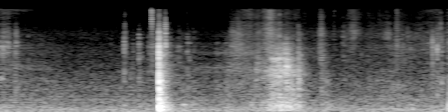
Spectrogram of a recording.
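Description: A single sharp click about one and a half seconds in, like a hard plastic object knocking or being set down on a tabletop. About a second later comes a short, soft rustling swish.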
